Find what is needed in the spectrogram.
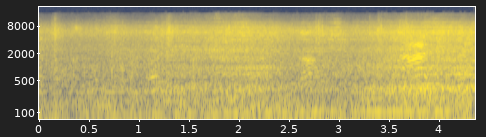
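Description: Faint voices over a steady low hum; near the end a voice starts speaking loudly.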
